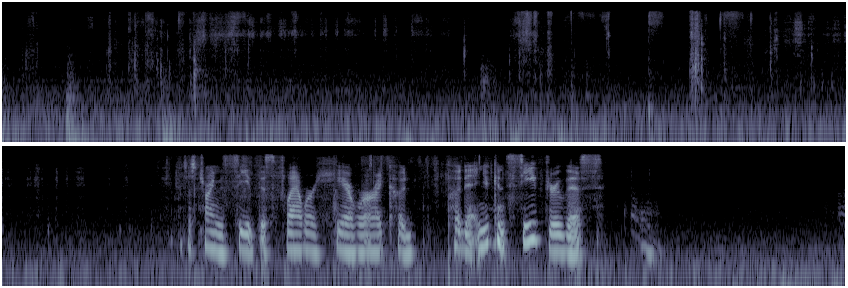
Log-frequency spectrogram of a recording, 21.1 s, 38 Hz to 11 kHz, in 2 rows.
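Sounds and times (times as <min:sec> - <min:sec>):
paper stickers rustling: 0:00.2 - 0:07.6, 0:08.6 - 0:17.8.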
